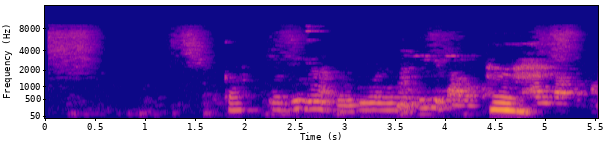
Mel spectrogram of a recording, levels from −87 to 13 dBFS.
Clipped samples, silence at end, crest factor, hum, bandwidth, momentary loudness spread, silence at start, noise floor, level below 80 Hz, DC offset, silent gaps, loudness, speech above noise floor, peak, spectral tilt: under 0.1%; 0 s; 20 dB; none; 9.2 kHz; 21 LU; 0.05 s; -63 dBFS; -70 dBFS; under 0.1%; none; -27 LUFS; 36 dB; -8 dBFS; -6.5 dB/octave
